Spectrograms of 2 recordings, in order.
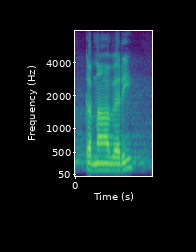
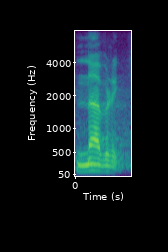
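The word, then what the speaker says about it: knavery: याद रखिएगा साउंड के साइलेंट है, इट्स नॉट अ कनावेरी, इट इज नैवरी.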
